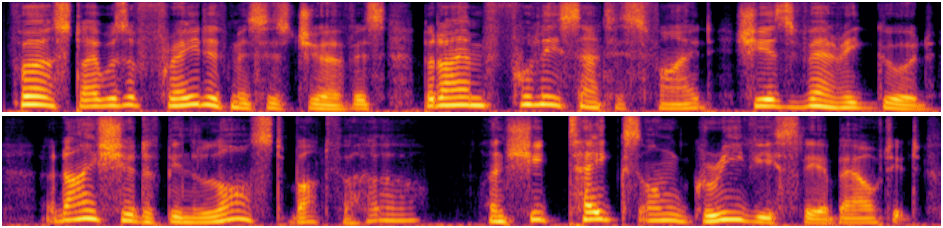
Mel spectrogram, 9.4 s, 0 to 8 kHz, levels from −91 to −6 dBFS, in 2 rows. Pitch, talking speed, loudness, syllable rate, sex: 150 Hz, 210 wpm, -19 LUFS, 5.0 syllables/s, male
